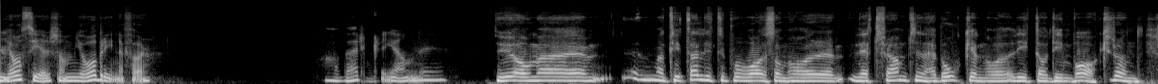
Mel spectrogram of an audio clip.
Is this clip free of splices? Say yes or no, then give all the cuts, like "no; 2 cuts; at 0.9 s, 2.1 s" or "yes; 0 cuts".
yes; 0 cuts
